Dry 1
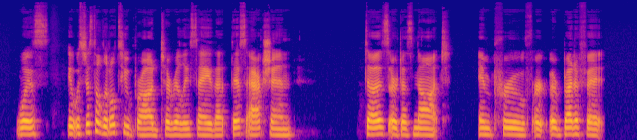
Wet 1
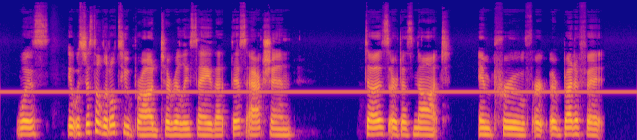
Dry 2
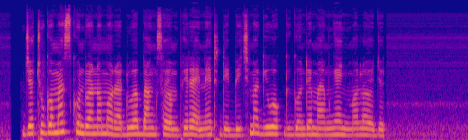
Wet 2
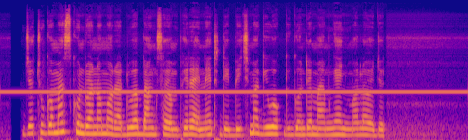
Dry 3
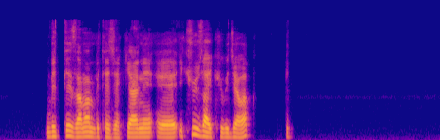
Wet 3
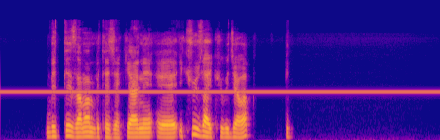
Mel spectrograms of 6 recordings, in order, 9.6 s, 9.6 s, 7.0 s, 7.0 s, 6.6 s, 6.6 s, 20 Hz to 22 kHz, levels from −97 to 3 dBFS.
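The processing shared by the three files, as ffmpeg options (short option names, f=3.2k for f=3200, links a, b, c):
-af "equalizer=f=6.7k:w=2.4:g=11,dynaudnorm=f=210:g=7:m=8dB,aeval=exprs='val(0)+0.0282*sin(2*PI*1500*n/s)':c=same,volume=-1dB"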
